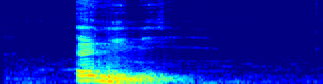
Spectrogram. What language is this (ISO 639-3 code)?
ibo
